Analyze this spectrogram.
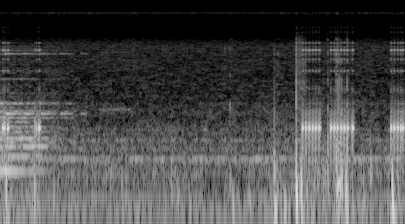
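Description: Chiptune game music plays.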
